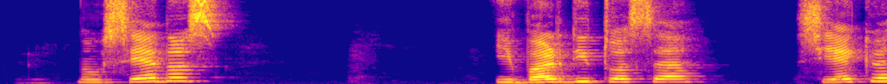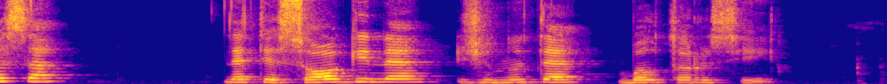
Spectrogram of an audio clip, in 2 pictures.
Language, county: Lithuanian, Vilnius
